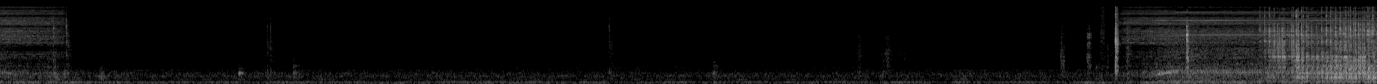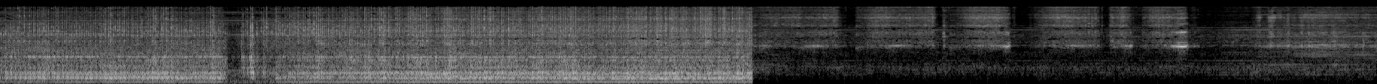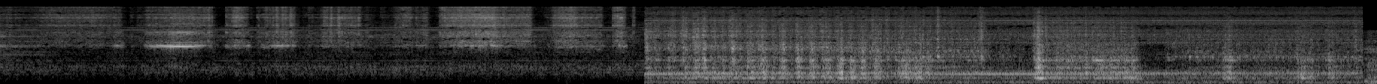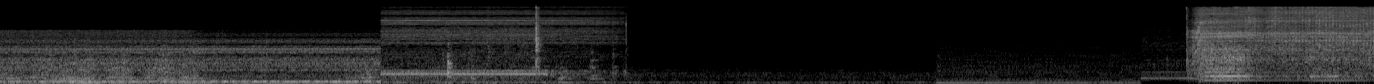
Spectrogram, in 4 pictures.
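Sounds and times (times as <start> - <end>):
wood lathe running: 11.4 - 21.3, 32.7 - 41.2, 45.1 - 47.6, 53.2 - 55.0
tool scraping spinning wood: 11.6 - 21.4, 34.0 - 41.2.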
